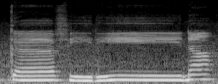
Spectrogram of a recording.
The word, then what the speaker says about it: کافرین: علی الکافرین عین کا تلفظ دھیان سے پڑھنا ہے. حلق سے نکالنا ہے. کاف کھڑی زبر کا اس کا بھی دھیان رکھنا ہے. یہ را باریک پڑھنی ہے. نون کو لمبا نہیں کرنا.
